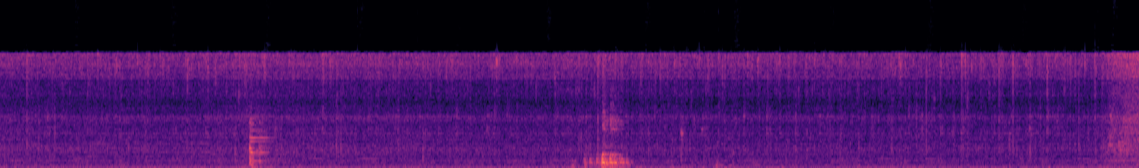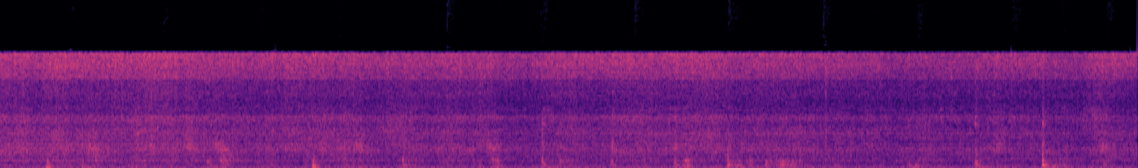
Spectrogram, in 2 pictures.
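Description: Chicken pieces frying in a wok of chilli and tomato paste, sizzling steadily while a spatula stirs them. Two sharp knocks against the wok come a few seconds in, and the sizzle grows louder and brighter about halfway through.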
